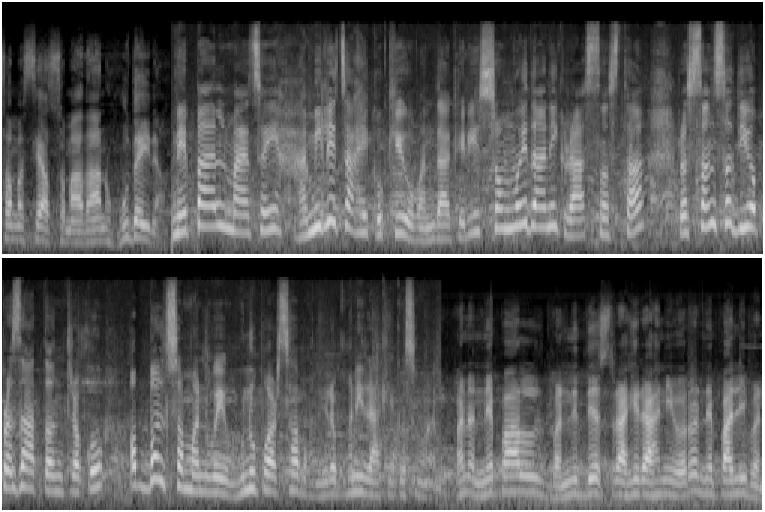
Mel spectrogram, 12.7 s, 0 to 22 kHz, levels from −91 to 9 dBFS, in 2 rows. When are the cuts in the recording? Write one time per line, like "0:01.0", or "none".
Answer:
0:01.3
0:09.9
